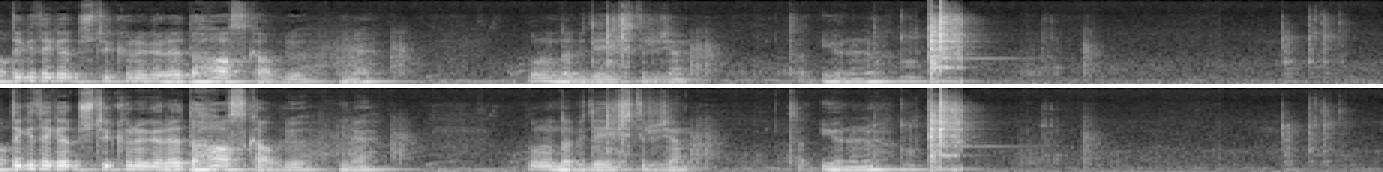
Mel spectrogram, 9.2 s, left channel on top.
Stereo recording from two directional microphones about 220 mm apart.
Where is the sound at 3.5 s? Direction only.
50° right (ahead or behind).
